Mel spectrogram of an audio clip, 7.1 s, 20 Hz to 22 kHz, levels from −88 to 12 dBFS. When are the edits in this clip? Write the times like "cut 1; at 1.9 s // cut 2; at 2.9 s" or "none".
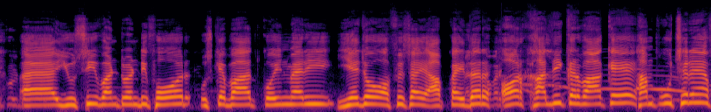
cut 1; at 2.0 s // cut 2; at 3.3 s // cut 3; at 5.0 s // cut 4; at 6.4 s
